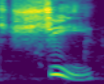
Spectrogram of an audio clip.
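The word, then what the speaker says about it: 四: do with italy because four in japanese is she which sounds like the word for death so as such for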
